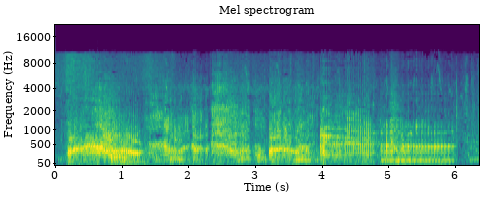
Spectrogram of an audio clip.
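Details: Wild lions, a father reacting to rebellious cubs ahead of mating rivalry: a series of deep, growling roars with strong rasping harmonics, rising and falling in long sustained bouts, then a lower rumbling fade.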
